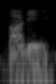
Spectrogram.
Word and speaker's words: バディ: バディ？ Not sure why they decided to change that, but the term used in Japanese is strictly body, the Japanese pronunciation of the word body.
